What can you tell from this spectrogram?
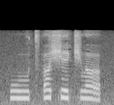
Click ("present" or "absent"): absent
